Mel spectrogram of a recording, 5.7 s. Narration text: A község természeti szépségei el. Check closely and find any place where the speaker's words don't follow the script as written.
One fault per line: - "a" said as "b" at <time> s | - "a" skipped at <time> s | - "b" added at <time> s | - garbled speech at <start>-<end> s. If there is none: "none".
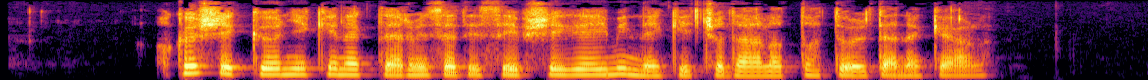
- "környékének" added at 1.2 s
- "mindenkit csodálattal töltenek" added at 3.0 s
